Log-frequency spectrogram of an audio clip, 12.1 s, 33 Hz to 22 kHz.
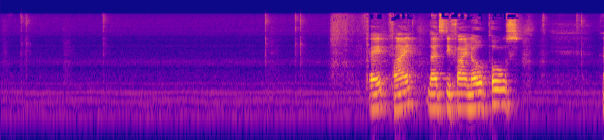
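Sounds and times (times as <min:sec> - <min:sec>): faint electrical hum: 0:00.0 - 0:12.0
computer mouse clicks: 0:00.4 - 0:00.6, 0:05.3 - 0:06.2, 0:11.5 - 0:11.7.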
